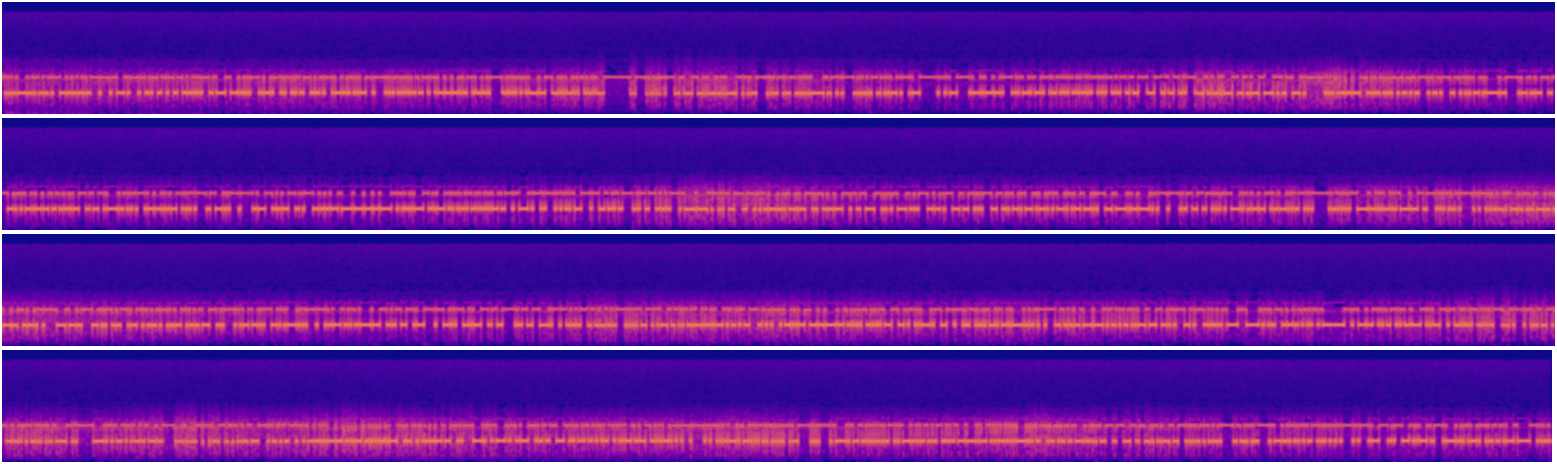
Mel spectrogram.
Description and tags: Various recordings of different data transmissions over shortwave or HF radio frequencies.
shortwave, radio, drone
